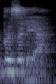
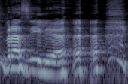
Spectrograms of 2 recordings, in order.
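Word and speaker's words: Brasília: Is that pronunciation okay? But actually, it's Brasilia. Wow, good job. It is Brasilia.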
